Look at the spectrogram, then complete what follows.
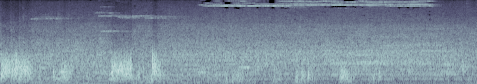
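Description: Outdoor city noise: a steady rush of traffic and wind on the microphone, with a few brief louder bumps in the first second and a half.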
